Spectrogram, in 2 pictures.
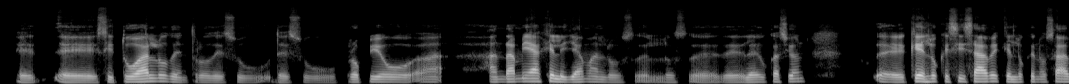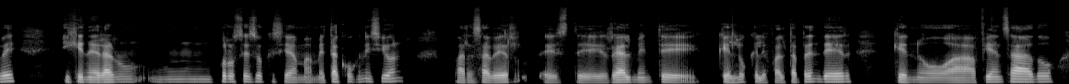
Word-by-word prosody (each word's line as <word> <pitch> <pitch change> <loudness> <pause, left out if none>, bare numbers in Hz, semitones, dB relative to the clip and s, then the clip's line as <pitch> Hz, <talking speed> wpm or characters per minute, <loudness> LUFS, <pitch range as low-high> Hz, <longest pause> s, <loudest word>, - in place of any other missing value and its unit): eh 100 0 -4 0.2
eh, 100 -2 +1
situarlo 130 +5 +4
dentro 105 -3 -6
de 95 -1 -5
su 100 0 -11
de 95 -1 -7
su 95 -2 -11
propio 115 0 -1
a - - -6 0.4
andamiaje, 135 +4 +4
le 120 -4 +3
llaman 120 0 -1
los 105 -2 -10
los 105 0 -11
de 100 - -8
de 105 +1 -5
la 110 - +2
educación, 125 +5 -3 0.7
eh, 110 -1 +2
qué 145 - +10
es 130 - +7
lo 140 - +1
que 130 - -3
sí 140 -3 +1
sabe, 135 +2 +7
qué 125 - -2
es 120 - +2
lo 120 - -4
que 125 - -4
no 120 0 -8
sabe 140 +5 +3 0.4
y - - -8
generar 115 0 +3
un 120 +1 -11
un 120 0 -13
proceso 130 0 -2
que - - -14
se 110 - -2
llama 105 0 -4
metacognición, 125 +6 -2 0.5
para 105 -1 -4
saber, 105 +2 +2 0.3
este, 95 0 -5
realmente 110 0 +1 0.2
qué - - +1
es - - -1
lo - - -5
que - - -5
le - - -5
falta 95 +3 -3
aprender, 130 +1 +1 0.4
qué 110 -2 +1
no 105 -1 -4
ha 100 0 +2
afianzado, 125 +3 +1
115 Hz, 155 wpm, -24 LUFS, 105-125 Hz, 0.7 s, qué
